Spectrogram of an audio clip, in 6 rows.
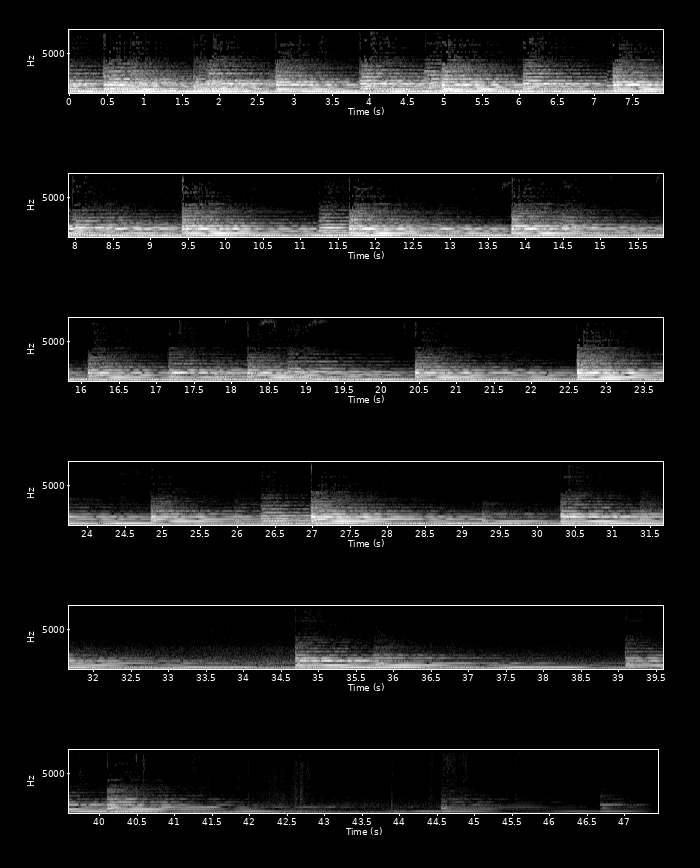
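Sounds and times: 
bells: 0.0 - 47.4.

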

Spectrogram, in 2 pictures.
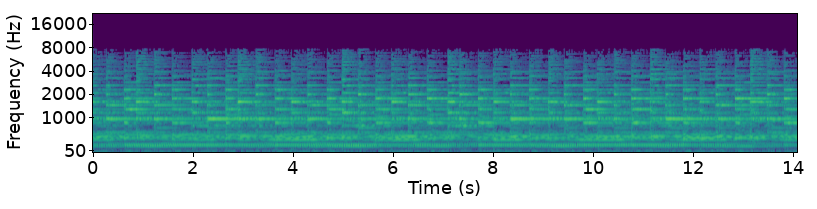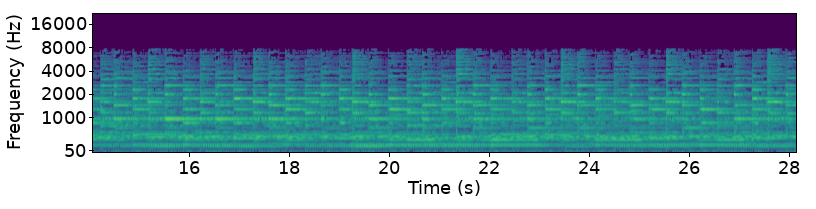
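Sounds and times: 
bells ringing: 0.0 - 28.1.

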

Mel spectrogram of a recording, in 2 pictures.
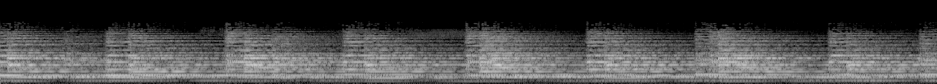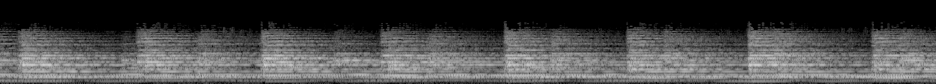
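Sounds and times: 
church bells ringing: 0.0 - 18.7.

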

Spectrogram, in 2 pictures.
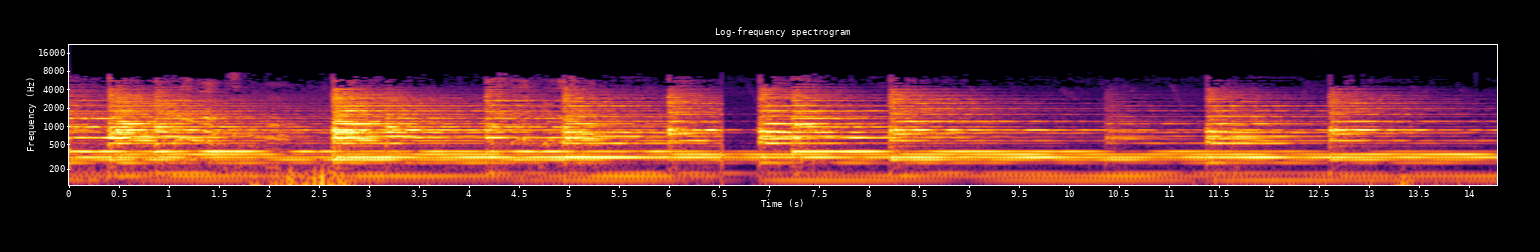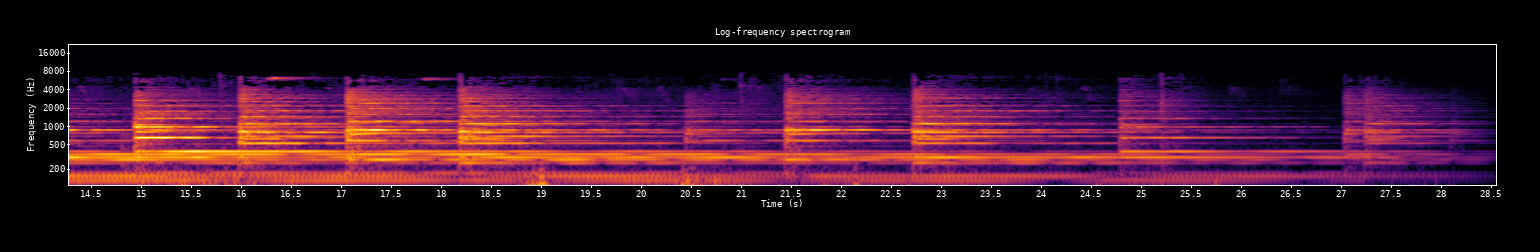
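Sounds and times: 
bells in Forgaria: 0.0 - 28.0.

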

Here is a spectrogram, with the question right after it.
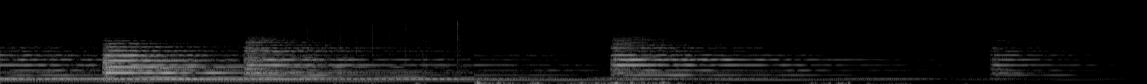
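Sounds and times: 
church bells ringing in Mortegliano: 0.0 - 11.4.

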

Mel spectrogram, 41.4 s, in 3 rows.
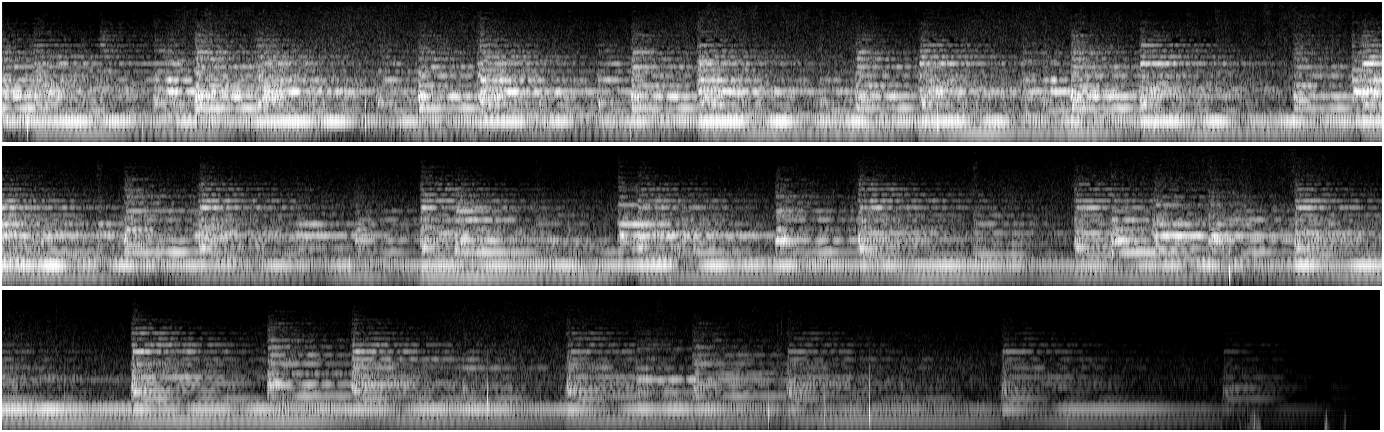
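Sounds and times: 
church bells ringing in Povoletto: 0.0 - 41.2.

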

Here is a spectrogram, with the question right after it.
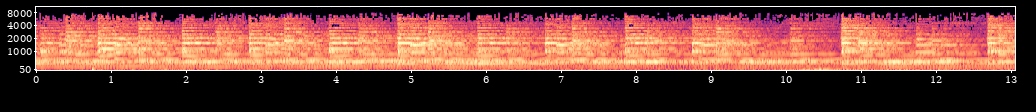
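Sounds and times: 
parish church bells: 0.0 - 13.0.

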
